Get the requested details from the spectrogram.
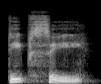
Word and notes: deep-sea: British English

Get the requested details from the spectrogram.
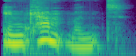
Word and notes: encampment: British English

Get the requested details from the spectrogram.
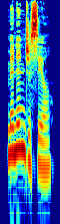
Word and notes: meningocele: American English

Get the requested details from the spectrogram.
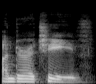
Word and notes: underachieve: American English

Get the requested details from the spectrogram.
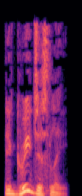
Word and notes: egregiously: British English

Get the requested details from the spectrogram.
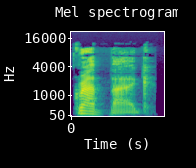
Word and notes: grab bag: British English

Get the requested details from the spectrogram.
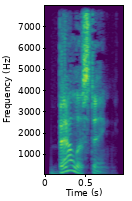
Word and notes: ballasting: British English

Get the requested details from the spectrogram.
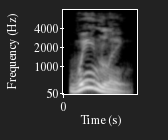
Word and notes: weanling: British English

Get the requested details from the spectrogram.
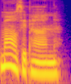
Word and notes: marzipan: British English

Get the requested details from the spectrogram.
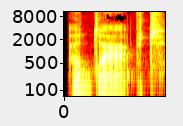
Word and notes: adopt: American English

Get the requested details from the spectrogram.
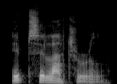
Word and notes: ipsilateral: British English

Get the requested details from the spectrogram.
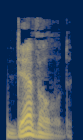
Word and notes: devilled: British English

